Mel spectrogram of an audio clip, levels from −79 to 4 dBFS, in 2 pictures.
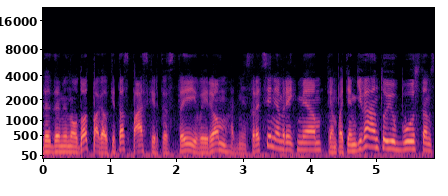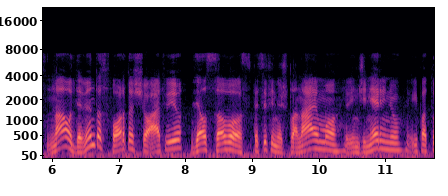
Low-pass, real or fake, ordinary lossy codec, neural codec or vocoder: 7.2 kHz; real; AAC, 32 kbps; none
